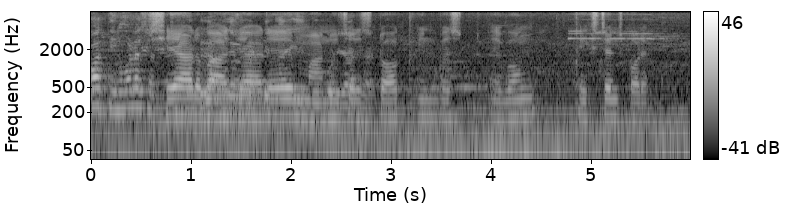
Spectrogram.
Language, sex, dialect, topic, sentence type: Bengali, male, Standard Colloquial, banking, statement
